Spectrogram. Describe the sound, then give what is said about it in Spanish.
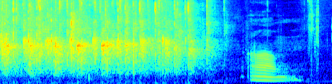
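An audience applauds guests who came, in a dense, steady patter of many hands that fades out after a few seconds, followed by a brief spoken voice. “Un aplauso por ellos, amen. Give them a hand.”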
